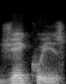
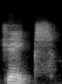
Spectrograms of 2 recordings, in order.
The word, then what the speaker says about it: Jaques: But the very best one of these is from As You Like It, when the character that most of us today call Jaques, but was probably in OP Jakes, tells of his humorous encounter with the fool Touchstone in the forest.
